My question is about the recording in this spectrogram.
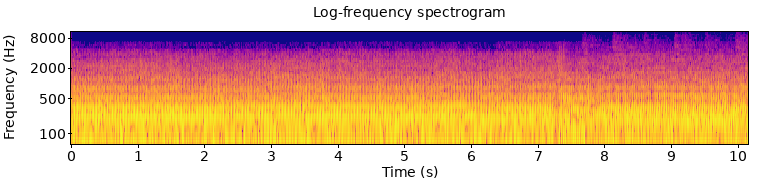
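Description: Minibike engine running at a steady, held throttle on a dirt trail, briefly easing off and picking back up about seven seconds in.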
